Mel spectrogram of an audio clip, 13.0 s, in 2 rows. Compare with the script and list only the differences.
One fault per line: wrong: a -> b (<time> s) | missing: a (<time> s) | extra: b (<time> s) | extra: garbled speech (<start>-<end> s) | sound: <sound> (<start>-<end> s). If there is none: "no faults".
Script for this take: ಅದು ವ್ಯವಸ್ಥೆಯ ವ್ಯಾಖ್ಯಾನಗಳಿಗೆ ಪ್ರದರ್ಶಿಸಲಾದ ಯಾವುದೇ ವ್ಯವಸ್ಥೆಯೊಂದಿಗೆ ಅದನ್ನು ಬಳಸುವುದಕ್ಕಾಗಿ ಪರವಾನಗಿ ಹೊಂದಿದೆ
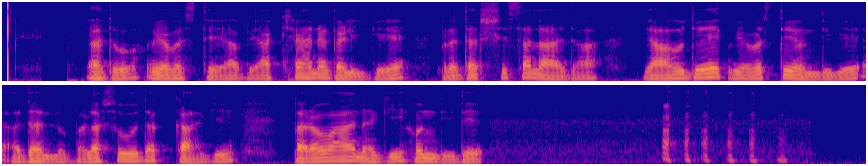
sound: laugh (11.4-12.4 s)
